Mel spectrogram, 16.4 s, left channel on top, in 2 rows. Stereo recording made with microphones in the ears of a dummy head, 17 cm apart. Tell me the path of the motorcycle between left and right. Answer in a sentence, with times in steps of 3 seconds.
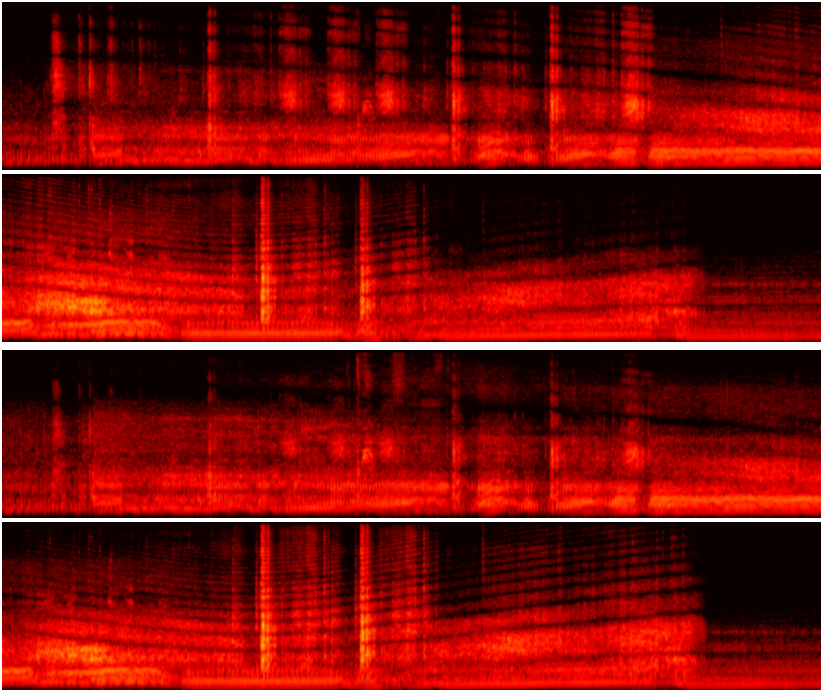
You can hear the motorcycle on the right from 0 s, in the centre from 6 s and on the left from 9 s.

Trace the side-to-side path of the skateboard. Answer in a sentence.
You can hear the skateboard move to the right.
